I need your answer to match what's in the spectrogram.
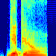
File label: "guipure", Indian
